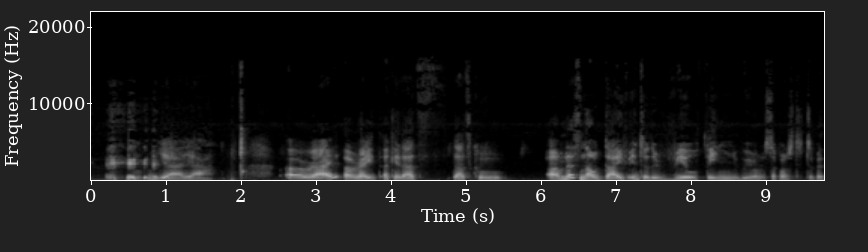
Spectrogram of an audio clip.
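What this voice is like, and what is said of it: Nigerian English accent. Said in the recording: “my accent, my Nigerian accent ... We ended up with this half-baked British accent, and we termed it Nigerian accent,”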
